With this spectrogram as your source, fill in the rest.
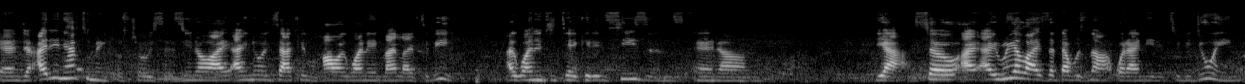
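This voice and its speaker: Noticeable background noise behind a woman in a Spanish accent, medium pitch with ordinary variation, moderate pace, and big swings in loudness. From Spain, Barcelona area. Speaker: guest speaker, trained lawyer. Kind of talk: interview conversation. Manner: many repetitions and fillers.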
